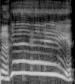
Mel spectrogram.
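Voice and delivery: high delighted shout; excited cheer. Real, not acted. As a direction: cheer like you just won. Gets to play Jean.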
